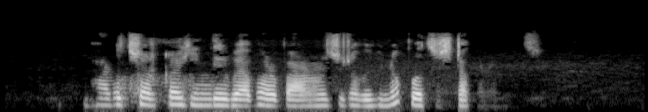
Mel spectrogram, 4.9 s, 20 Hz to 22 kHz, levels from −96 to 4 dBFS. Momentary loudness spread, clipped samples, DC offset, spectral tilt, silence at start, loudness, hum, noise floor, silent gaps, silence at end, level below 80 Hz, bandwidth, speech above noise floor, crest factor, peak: 7 LU; under 0.1%; under 0.1%; -4 dB/octave; 0.7 s; -16 LUFS; none; -74 dBFS; none; 0.85 s; -62 dBFS; 7.6 kHz; 58 dB; 18 dB; -2 dBFS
